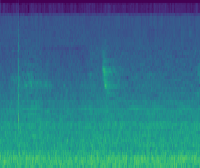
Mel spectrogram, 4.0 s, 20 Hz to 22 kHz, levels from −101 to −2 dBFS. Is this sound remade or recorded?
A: recorded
